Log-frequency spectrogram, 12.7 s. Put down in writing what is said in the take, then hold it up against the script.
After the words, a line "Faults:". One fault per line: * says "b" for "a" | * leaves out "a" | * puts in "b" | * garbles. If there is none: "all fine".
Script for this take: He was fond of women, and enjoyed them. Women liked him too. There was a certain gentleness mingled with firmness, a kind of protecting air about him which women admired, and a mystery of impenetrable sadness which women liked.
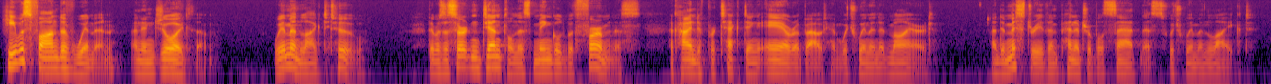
He was fond of women, and enjoyed them. Women liked too. There was a certain gentleness mingled with firmness, a kind of protecting air about him which women admired, and a mystery of impenetrable sadness which women liked.
Faults:
* leaves out "him"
